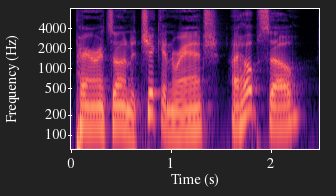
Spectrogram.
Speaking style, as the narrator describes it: laughed

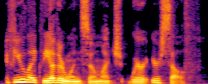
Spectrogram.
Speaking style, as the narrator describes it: Calmly and deliberately, as if speaking to an unruly child, as if speaking to her Brady, Gretchen said

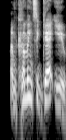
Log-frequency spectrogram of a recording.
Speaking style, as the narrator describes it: said triumphantly

